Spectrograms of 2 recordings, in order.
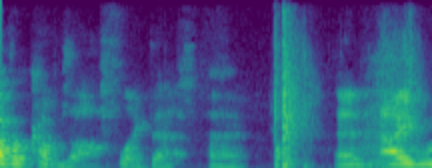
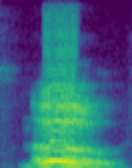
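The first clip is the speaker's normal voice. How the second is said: cow moo; 7 dB louder than usual. A narrator's reading. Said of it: "said the cow".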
